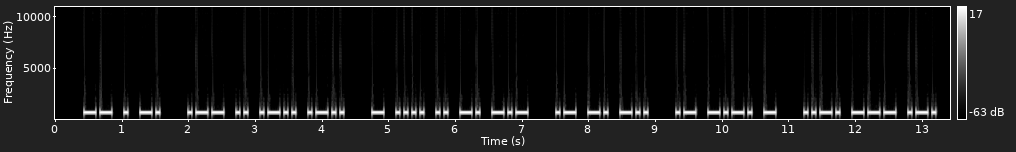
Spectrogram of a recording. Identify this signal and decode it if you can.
Morse code, heard as a keyed tone, about 20 wpm, 700 Hz. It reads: MEN WILL THINK AND ACT FOR
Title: Sentences from Top 1000 Words - Review Part 5 - 20wpm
